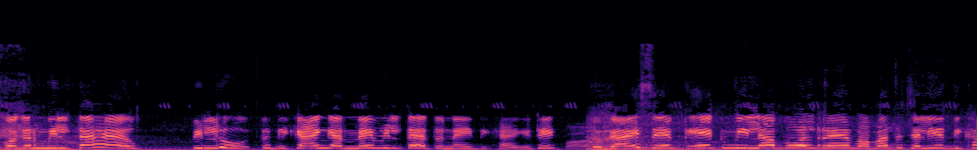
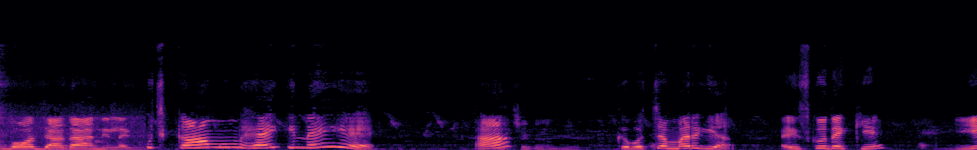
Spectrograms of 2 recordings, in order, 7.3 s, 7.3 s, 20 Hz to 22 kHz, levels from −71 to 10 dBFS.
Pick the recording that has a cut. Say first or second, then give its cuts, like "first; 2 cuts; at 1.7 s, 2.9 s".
second; 1 cut; at 1.1 s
